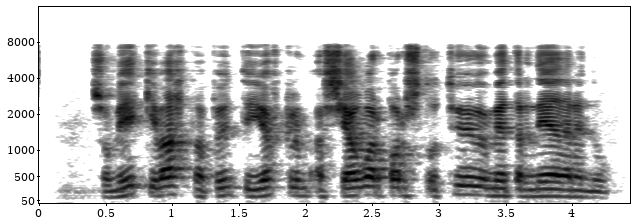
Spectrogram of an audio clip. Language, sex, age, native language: Icelandic, male, 30-39, Icelandic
